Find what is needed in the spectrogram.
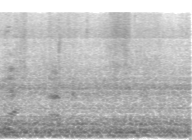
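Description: Steady low rumble of a passenger train carriage heard from inside, with faint voices.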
